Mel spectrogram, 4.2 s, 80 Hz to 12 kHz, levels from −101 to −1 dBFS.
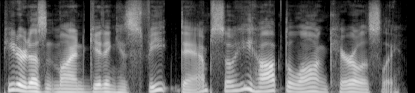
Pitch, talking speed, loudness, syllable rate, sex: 140 Hz, 175 wpm, -19 LUFS, 4.8 syllables/s, male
